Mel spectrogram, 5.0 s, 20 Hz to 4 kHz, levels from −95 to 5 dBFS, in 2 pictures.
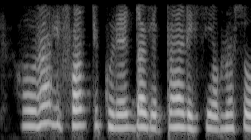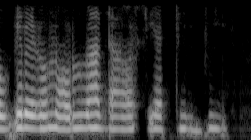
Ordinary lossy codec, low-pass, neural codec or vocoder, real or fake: none; 3.6 kHz; codec, 16 kHz in and 24 kHz out, 0.6 kbps, FireRedTTS-2 codec; fake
